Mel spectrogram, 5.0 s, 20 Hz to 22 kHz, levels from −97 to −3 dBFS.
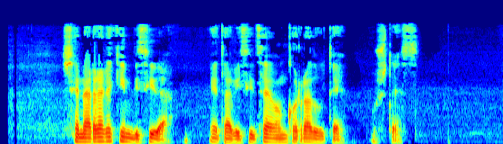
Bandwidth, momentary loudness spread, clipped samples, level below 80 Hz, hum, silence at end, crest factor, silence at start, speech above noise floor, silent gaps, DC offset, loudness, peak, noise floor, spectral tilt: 11.5 kHz; 15 LU; under 0.1%; -48 dBFS; none; 0.9 s; 20 dB; 0.65 s; 42 dB; none; under 0.1%; -20 LUFS; 0 dBFS; -61 dBFS; -6 dB/octave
